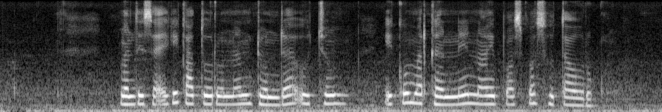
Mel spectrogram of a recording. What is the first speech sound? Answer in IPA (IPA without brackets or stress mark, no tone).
ŋ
